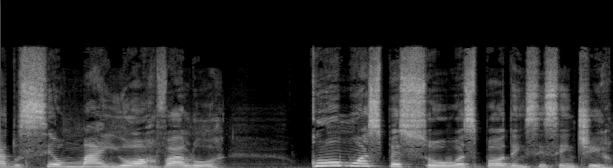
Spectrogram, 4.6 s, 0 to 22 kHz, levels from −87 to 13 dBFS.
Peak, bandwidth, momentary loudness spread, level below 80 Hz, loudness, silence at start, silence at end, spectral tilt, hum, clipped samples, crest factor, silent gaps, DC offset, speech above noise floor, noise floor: -2 dBFS; 16.5 kHz; 5 LU; -60 dBFS; -16 LUFS; 0 s; 0 s; -3 dB/octave; none; under 0.1%; 14 dB; none; under 0.1%; 38 dB; -54 dBFS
